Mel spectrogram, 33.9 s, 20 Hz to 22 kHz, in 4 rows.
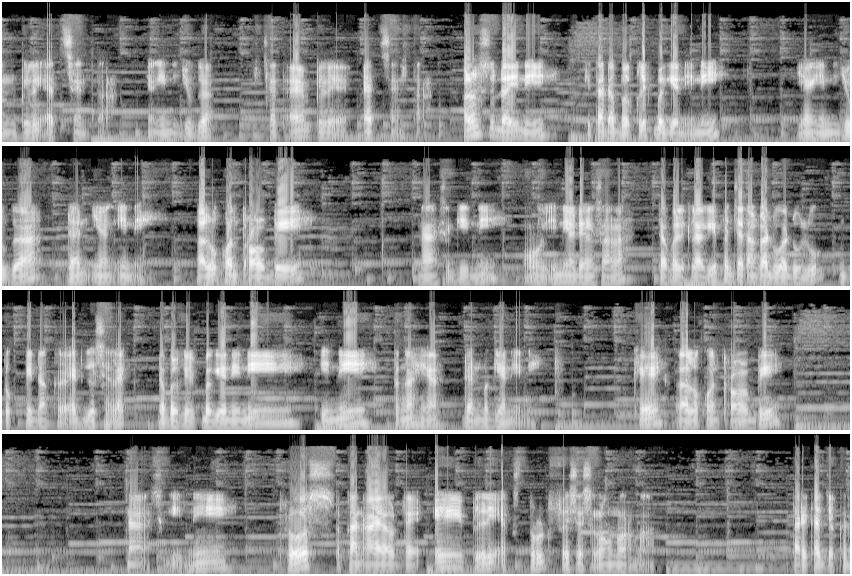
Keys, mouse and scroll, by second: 2.1 click, 3.4 m, 4.7 middle click, 7.2 click, 8.6 shift+click, 9.3 alt+shift+middle click, 11.3 ctrl+b, 16.6 2, 18.4 a, 18.5 drag, 18.7 click, 20.4 shift+click, 22.2 shift+click, 22.4 shift+click, 24.6 ctrl+b, 27.9 alt+middle click, 28.3 alt+shift+middle click, 29.8 alt+e, 30.1 alt+e.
